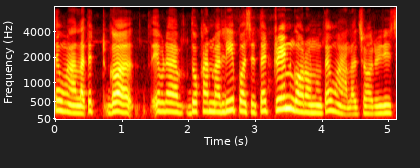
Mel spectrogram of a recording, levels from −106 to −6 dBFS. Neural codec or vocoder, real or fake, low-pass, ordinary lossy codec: none; real; none; none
